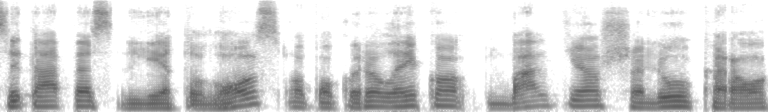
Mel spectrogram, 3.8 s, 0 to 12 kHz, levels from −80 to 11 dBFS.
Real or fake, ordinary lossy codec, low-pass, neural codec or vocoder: fake; Opus, 16 kbps; 10.8 kHz; codec, 44.1 kHz, 2.6 kbps, SNAC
